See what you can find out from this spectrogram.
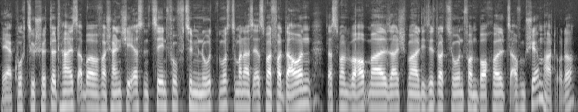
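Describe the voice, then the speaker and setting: Clear-voiced man, sports radio interviewer. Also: fairly low pitch, fairly even intonation, fairly quick, few pauses. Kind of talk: post-match interview questions.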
